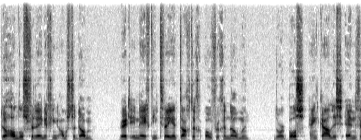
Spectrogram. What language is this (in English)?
Dutch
